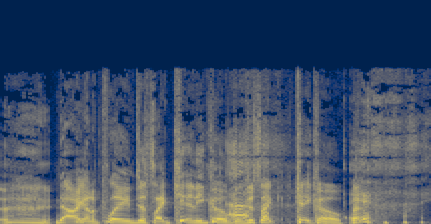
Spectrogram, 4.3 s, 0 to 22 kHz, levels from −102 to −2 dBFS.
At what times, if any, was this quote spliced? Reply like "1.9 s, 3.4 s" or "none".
2.9 s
